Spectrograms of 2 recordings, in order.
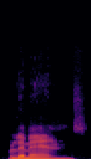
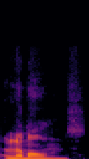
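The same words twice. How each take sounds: First: Le Mans said as "lih MENZ", low; flat English E in Le Mans, ending in NZ; alternative pronunciation. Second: Le Mans said slowly as "luh MAHNZ"; candidate pronunciation. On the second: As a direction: open AH in Le Mans, ending in NZ. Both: Shown as a demonstration. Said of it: "how do you pronounce Le".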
